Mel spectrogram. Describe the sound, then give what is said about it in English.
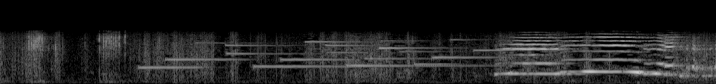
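A few ratcheting clicks as a little music box installed in an ashtray is wound up, then it plays a bright, high-pitched tinkling melody, its plucked notes ringing and overlapping as the tune speeds into a busier run near the end. “I had a little music box installed in it.”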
